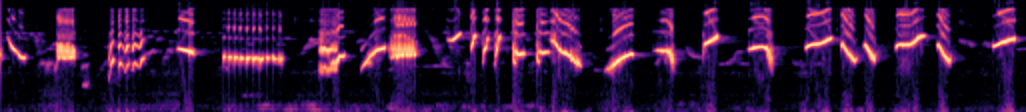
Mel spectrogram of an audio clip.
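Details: Asian pied starling in a full, varied 'gacor' song used as a lure to make other starlings sing: rapid sequence of whistled upslurs, sharp chirps, buzzy harsh notes and rasping bursts, densely packed with brief gaps.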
